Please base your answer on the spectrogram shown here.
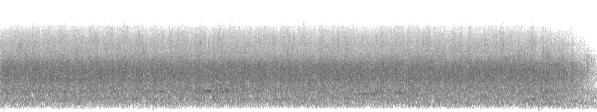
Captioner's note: applause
